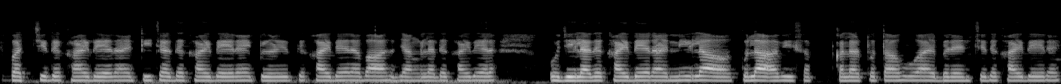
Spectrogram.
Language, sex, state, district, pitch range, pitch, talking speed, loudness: Hindi, female, Uttar Pradesh, Jalaun, 180-185 Hz, 180 Hz, 190 wpm, -22 LUFS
